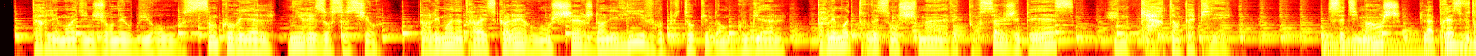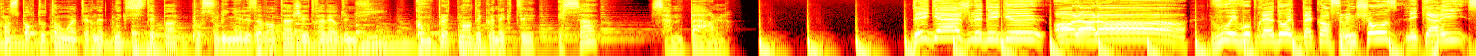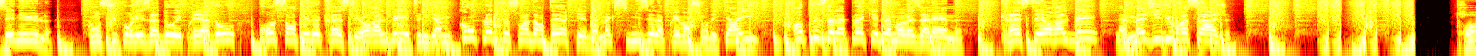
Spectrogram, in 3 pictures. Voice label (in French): voix publicitaire; Démo voix publicitaires (1 min 30)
